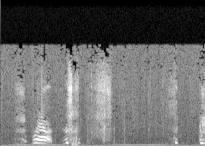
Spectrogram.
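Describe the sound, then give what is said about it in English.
A wavering, whimpering sob gives way to short, breathy bursts of nose blowing and sniffing, with a couple of faint sniffs trailing off at the end. “Blow your nose and tell me why a writing fella like Will Calder suddenly comes down with writer's cramp and can't send you even a postcard.”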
